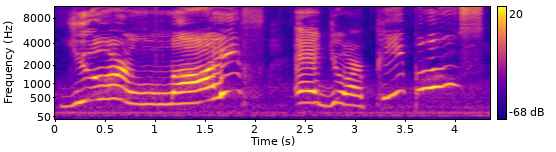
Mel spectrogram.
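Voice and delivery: loud, very drawn-out question; outraged disbelief. Acted. King hearing his queen is threatened, incredulous. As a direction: repeat it in booming shock. Shocked king repeats Esther's words.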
